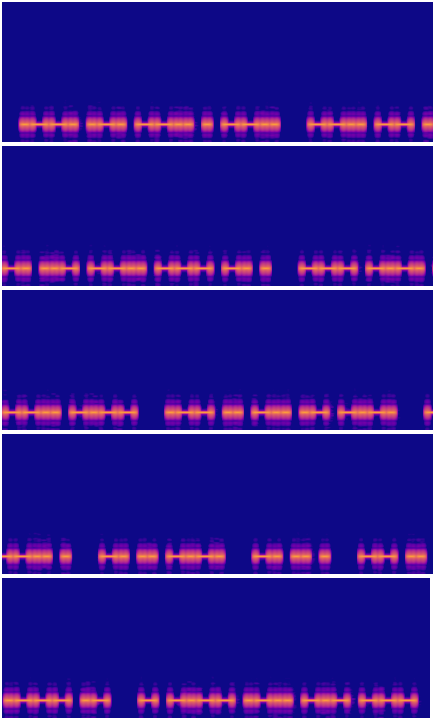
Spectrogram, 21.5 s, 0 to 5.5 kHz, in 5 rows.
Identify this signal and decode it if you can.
Morse code, heard as a keyed tone, about 25 wpm, 700 Hz. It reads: PRZEZ ZMRUZONE OCZY WIDAC ZE NIC NIE MIJA TYLKO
